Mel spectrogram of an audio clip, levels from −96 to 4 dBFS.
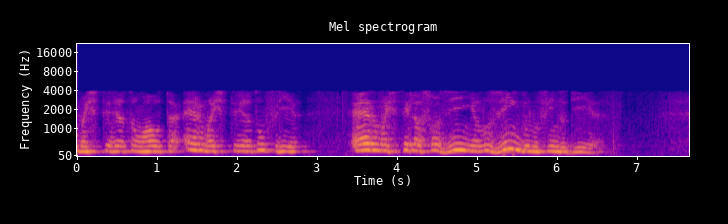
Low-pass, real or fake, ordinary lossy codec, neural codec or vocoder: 7.2 kHz; real; AAC, 16 kbps; none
